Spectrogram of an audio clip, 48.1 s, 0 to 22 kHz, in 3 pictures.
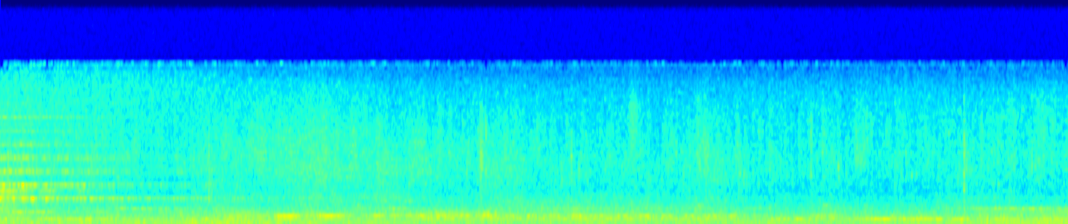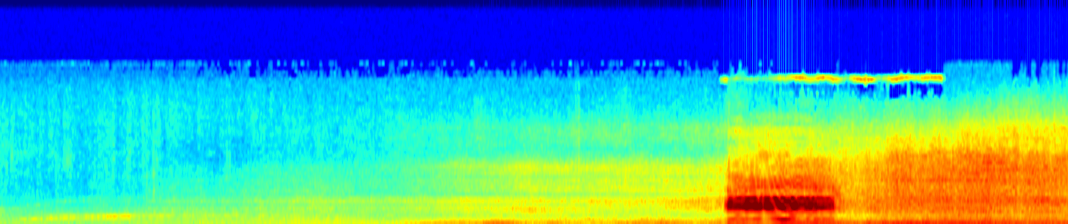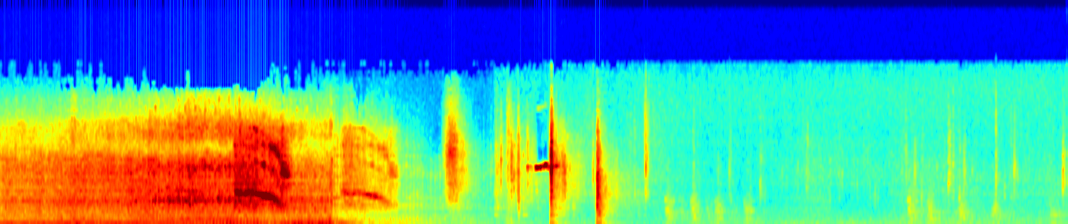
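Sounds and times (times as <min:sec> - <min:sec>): heavy truck engine: 0:21.7 - 0:39.6
air horn blast: 0:26.9 - 0:28.9, 0:35.2 - 0:37.4
brakes squealing: 0:33.1 - 0:40.9.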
